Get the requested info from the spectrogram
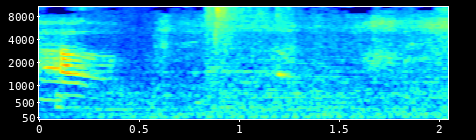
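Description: Baby's high-pitched squeal, falling in pitch, in the first half-second, then a lull of faint room sound.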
